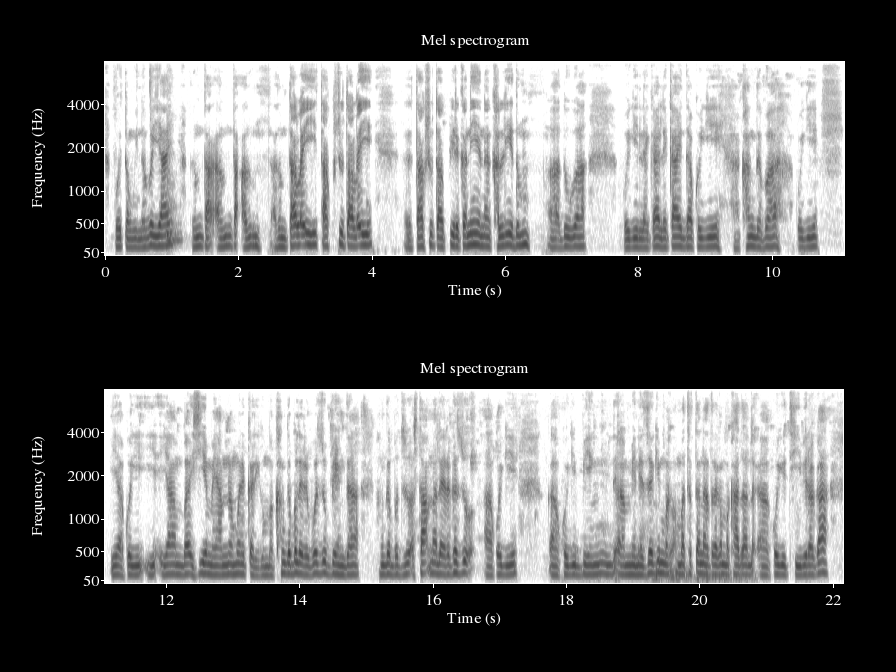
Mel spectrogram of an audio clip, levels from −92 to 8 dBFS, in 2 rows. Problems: none marked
